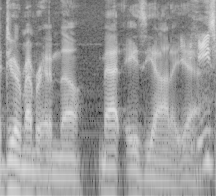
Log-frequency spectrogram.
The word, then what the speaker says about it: Asiata: Asiata, thank you. That's it. All right. I'm sure that's it. know how I pulled that out. I do remember him though. Matt Asiata, yeah.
